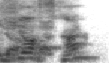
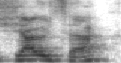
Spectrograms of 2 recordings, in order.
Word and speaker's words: Jota: Just let me load in a picture of Jota because you've got to say it properly. Like Jota. It's not Jota. It's not Jota. It's Jota.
